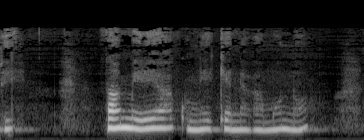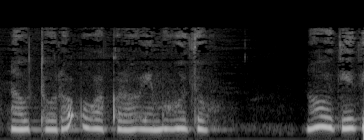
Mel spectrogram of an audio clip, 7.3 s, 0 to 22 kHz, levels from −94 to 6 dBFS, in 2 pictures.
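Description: Throughout, the speech has a hard treble ceiling near 10.6 kHz and a watery swirl, likely from MP3 compression at a low bitrate around 40 kbps; spectrograms show a flat cutoff and flickering holes.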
